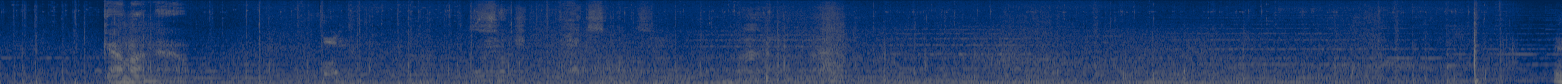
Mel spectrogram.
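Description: Horse hooves clip-clop at a steady walking rhythm, fairly close, running under intermittent talk and background noise.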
